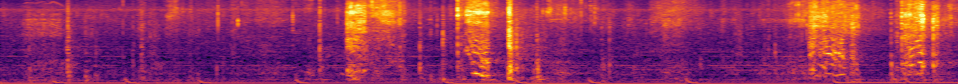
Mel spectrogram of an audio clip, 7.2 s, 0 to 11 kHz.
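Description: Adhesive tape is peeled off a carbon fiber front apron on a Tesla Model 3 bumper, giving several short ripping bursts among quiet handling clicks and taps.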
